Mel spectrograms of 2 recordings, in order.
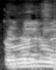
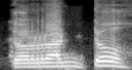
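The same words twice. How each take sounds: First: The second t is left silent. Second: The second t is clearly pronounced. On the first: This is how the locals say it. "टोरंटो टी silent रहता है" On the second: This is how the speaker chooses to say it. "मैं बोलता हूँ टोरंटो"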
